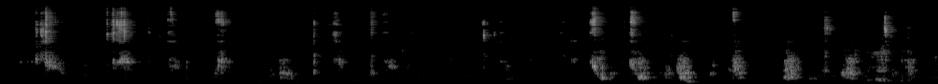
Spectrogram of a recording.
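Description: Close-miked eating: a person chewing and biting food, an irregular string of short mouth clicks and crunches that grows busier in the second half.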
